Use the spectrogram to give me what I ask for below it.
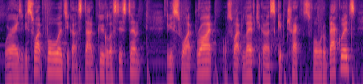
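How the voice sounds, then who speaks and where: A man's voice: medium pitch, a little mellow. A man narrating a casual product review as a video host. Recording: music playing behind the voice.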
